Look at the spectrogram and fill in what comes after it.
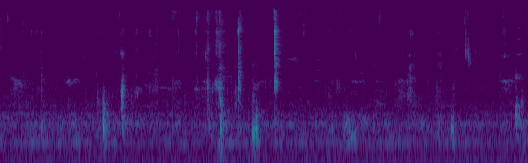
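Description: Close-up chewing and biting of fried chicken: faint, wet mouth clicks and soft crunches, bunched together between about one and a half and four seconds in, then sparser.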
